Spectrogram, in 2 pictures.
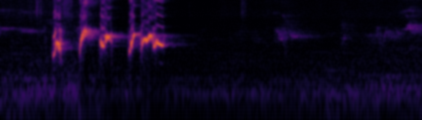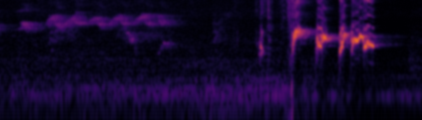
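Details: Morning training song of a red-whiskered bulbul, a decoy for stimulating other bulbuls: a rapid phrase of four bubbly whistled notes, a quiet gap with distant thin chirping, then another similar four-note phrase.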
